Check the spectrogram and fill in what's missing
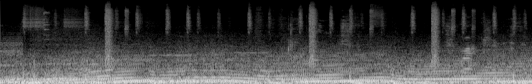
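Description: A BMW M4 CS with a stage 1 tune launches hard from a standstill, engine roaring close and loud as it climbs through quick gear changes, with tire chirps and a voice talking over it.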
